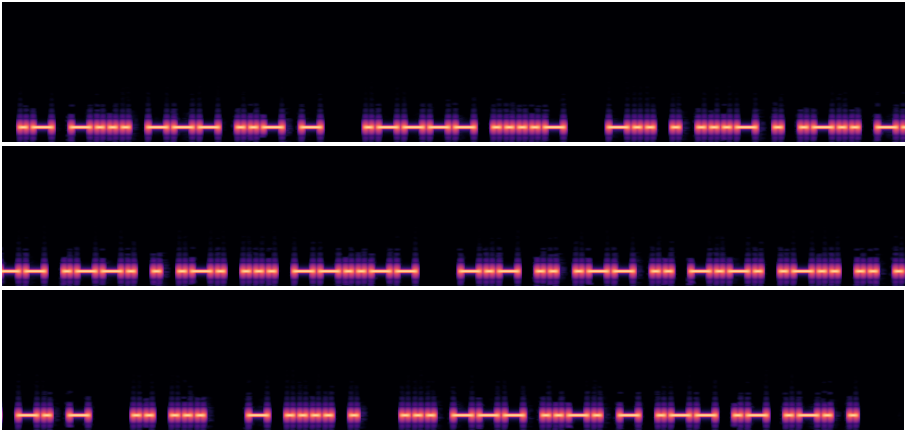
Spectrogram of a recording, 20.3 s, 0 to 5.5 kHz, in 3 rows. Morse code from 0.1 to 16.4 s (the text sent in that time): ABOUT 14 DEVELOPERS, KIWICLIENT IS THE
